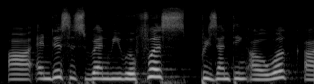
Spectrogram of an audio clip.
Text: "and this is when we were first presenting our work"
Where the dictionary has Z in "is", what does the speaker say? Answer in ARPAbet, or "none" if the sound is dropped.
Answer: S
